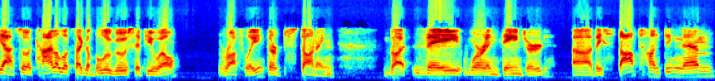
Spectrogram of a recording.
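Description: A man with a plain, everyday voice, fairly low in pitch, with ordinary pitch variation and a fairly slow pace. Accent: American. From Connecticut. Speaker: wildlife filmmaker and hunter. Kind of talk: casual interview.

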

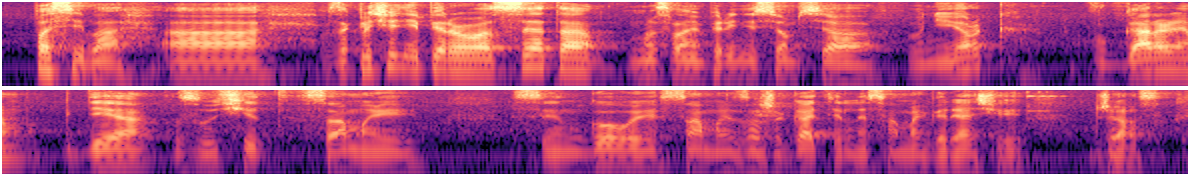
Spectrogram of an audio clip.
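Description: Speaking at a fairly slow pace with lively intonation, a man with a medium-pitched voice is heard with audible room echo. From Ukraine. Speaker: jazz bassist and bandleader. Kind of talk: concert stage announcements. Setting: stage with audience in jazz club.

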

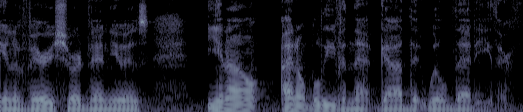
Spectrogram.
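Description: This very clean recording with a silent background has a man with an American accent speaking in a very deep, low voice with monotone, flat intonation. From US Midwest, Indiana. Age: 60s. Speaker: pastor. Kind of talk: casual chat. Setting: studio.

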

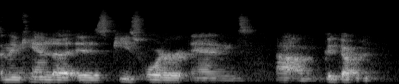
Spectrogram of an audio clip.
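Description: A man talks at a medium pitch over noticeable background noise. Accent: American. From New Jersey, US. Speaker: graduate student giving a lecture. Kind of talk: lecture. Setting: lecture hall with audience.

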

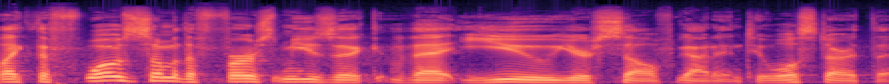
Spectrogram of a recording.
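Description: Medium-tempo delivery in an unremarkable speaking voice, with an American accent. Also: man. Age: 30s. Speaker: podcast host. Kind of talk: casual interview chat. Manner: casual, conversational.

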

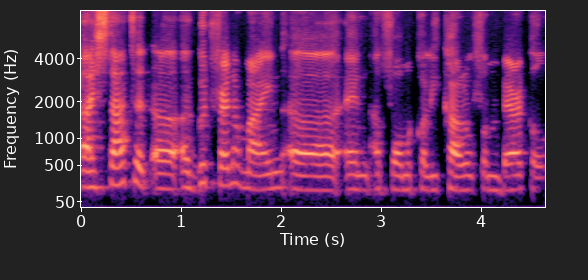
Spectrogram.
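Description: At a moderate pace, a woman speaks in a medium pitch with a dark, mellow tone. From Singapore. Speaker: author and systems innovation expert. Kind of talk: casual interview conversation.

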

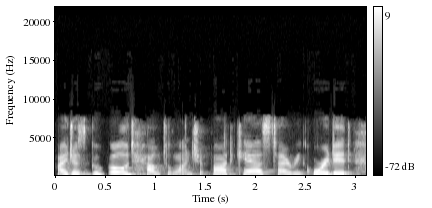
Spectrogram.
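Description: With a Russian accent, a woman speaks at a medium pitch. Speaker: language teacher and YouTuber. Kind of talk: interview.

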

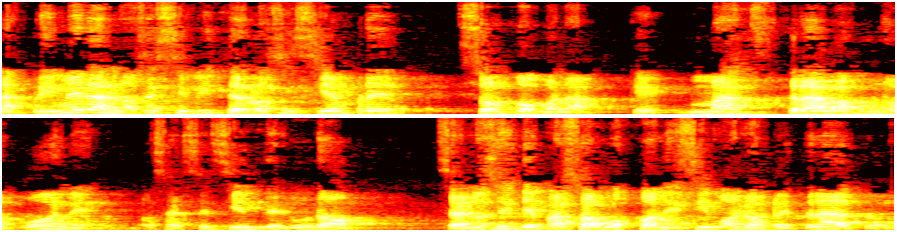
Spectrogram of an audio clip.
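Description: Over noticeable background noise, a man's raised, projected voice comes at a high pitch and a moderate pace, with ordinary pitch variation and hardly any pauses. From Argentina, Rosario. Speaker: photographer. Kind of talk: interview.

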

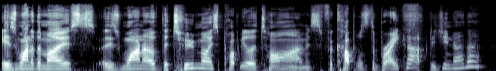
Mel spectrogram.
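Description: A man with an Australian accent speaks at a fairly quick pace in a fairly high pitch, his intonation lively. The recording is very clean, with a silent background. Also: big swings in loudness. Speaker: podcast co-host. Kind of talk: casual chat. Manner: animated.

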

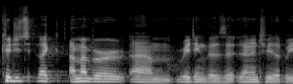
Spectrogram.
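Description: A man speaks with an Irish accent. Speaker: books journalist hosting event. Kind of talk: moderated book event interview. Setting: stage with audience.

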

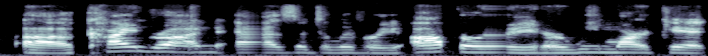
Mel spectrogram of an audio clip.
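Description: Heard with a dry, close sound and no echo, a normal speaking voice with an American accent keeps fairly even intonation. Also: woman. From Massachusetts. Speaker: cannabis delivery business partner. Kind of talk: interview.

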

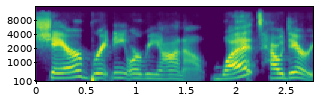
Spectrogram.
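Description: A woman speaks with a bright, sharp tone and a fairly high pitch against a quiet background. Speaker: podcast host. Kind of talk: casual chat. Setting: studio with headphones. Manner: animated, can get loud.

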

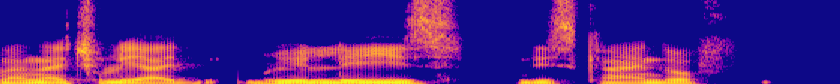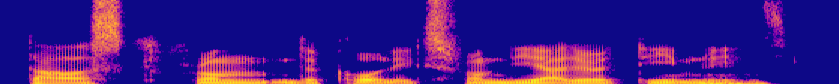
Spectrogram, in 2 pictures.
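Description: A man with a fairly low voice speaks in a Hungarian accent. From Hungary. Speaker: IT process analyst. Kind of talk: interview.

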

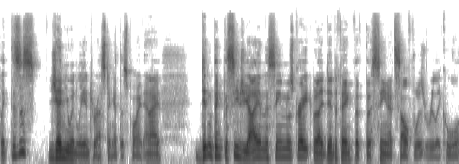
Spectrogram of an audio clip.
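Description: Over a silent background in a very clean recording, a man speaks at a moderate pace in a normal speaking voice of medium pitch, with lively intonation. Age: young. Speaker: podcast co-host. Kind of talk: casual chat.

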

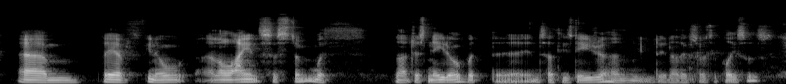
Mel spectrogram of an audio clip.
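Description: A man speaks with a normal speaking voice at a fairly low pitch. His intonation is lively and his pace moderate. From Kingston, Ontario. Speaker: history professor. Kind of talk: casual chat. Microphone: too far from mic.

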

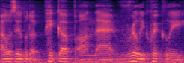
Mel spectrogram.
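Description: Amid noticeable background noise and audible room echo, a man speaks at a moderate pace and fairly low pitch. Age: 20s. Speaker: blind musician and team member. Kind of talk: interview. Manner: halting.

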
